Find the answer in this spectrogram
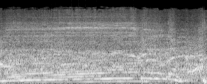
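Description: A man's voice through a microphone imitating a race car: a sustained buzzing engine-like tone climbing in pitch, then a quick swooping screech like a tyre squeal near the end.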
